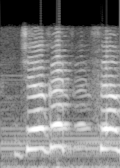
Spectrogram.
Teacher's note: ಶಬ್ದದಲ್ಲಿ ಎಲ್ಲಾ ಅಕ್ಷರಗಳು ರಸ್ವ ಗ ಮತ್ತೆ ಮೇಲೆ ಆಘಾತ ಬರಬೇಕು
